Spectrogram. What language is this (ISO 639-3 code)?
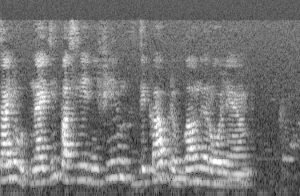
rus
